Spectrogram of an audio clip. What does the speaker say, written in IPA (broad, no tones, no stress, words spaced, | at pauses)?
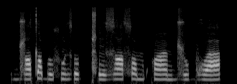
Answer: ɖ͡ʐʊ tˤebøsʷẽzɾʊ ǁɪ zasˤʊmqʷã ɖ͡ʐubʁʷa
